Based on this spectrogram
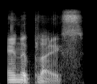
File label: "anyplace", British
